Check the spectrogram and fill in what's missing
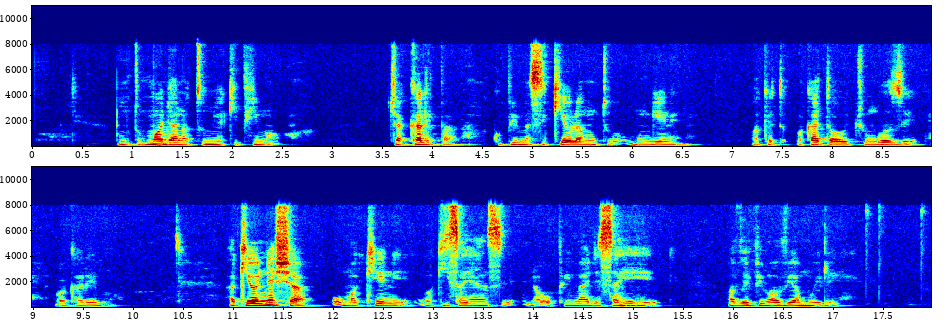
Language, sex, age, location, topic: Swahili, male, 25-35, Wajir, health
